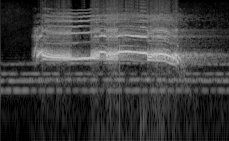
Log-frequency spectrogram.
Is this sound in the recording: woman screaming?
yes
